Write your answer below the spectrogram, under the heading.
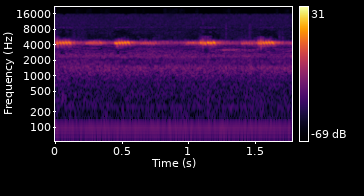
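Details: A real recording of crickets, mostly a single cricket, giving short, high, pure-toned chirps about twice a second; cricket.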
